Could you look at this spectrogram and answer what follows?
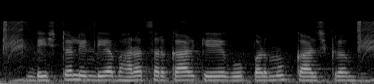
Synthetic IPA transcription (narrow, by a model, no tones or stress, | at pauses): ɖid͡ʒʈəlɪɳɖijabʱaːɾət̪səɾkaɾkeːɡopəɾəmʊkʰkaɾd͡ʒəkɾəmɦ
